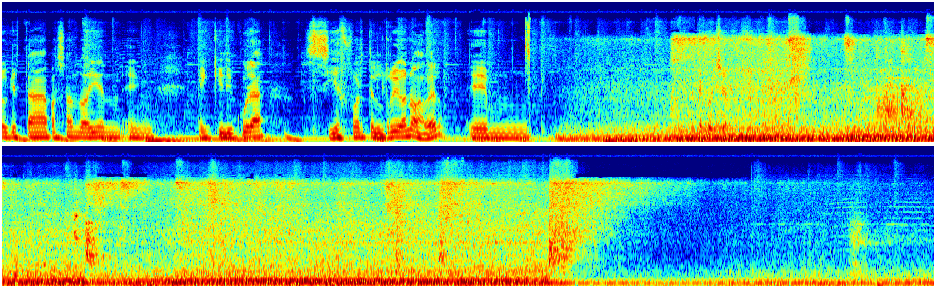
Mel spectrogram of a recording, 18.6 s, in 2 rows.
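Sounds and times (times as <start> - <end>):
speech: 0.0 - 5.8
construction work noise: 5.3 - 18.6.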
